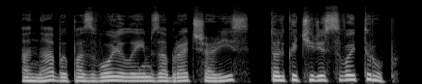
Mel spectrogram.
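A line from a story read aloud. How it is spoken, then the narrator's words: Gloomy. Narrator (Russian): мрачно сказал Поль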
